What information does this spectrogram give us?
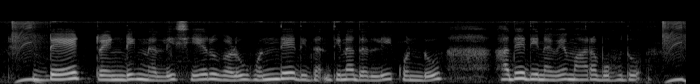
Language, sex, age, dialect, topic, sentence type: Kannada, female, 18-24, Mysore Kannada, banking, statement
